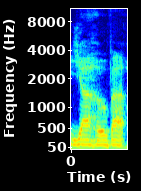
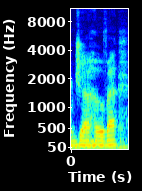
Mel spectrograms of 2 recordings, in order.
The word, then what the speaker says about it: Jehovah: And then in Latin, if you've ever seen Indiana Jones, in Latin, J starts with the J sound means Y. And so they say Yehovah or Jehovah.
